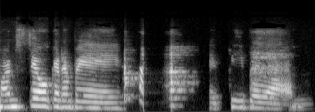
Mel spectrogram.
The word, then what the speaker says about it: Boheme: And don't forget to look up, so I'll say it right this time, Boheme.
